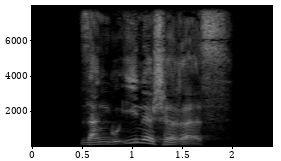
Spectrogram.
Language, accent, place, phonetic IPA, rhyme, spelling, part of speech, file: German, Germany, Berlin, [zaŋɡuˈiːnɪʃəʁəs], -iːnɪʃəʁəs, sanguinischeres, adjective, De-sanguinischeres.ogg
- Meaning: strong/mixed nominative/accusative neuter singular comparative degree of sanguinisch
